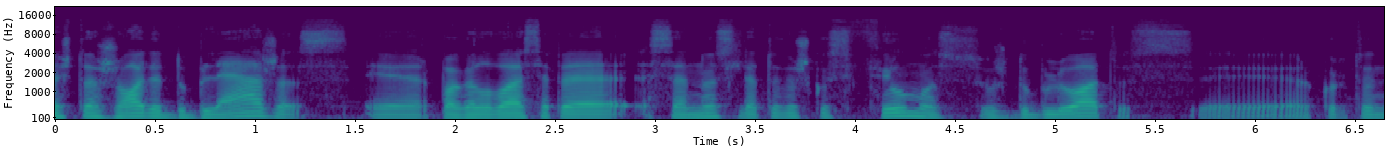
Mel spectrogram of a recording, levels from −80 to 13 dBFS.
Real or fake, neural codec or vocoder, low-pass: real; none; 14.4 kHz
